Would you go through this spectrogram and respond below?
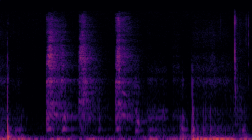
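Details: Three or four short, dry cough bursts in quick succession close to a microphone, from an adult podcast host who is slightly under the weather; a cough.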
